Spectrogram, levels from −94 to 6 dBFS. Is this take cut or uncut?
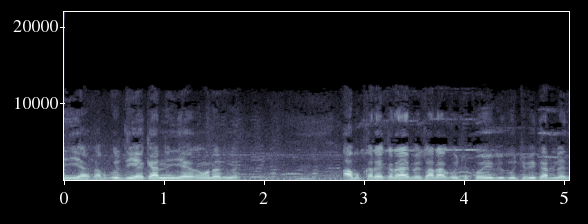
uncut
